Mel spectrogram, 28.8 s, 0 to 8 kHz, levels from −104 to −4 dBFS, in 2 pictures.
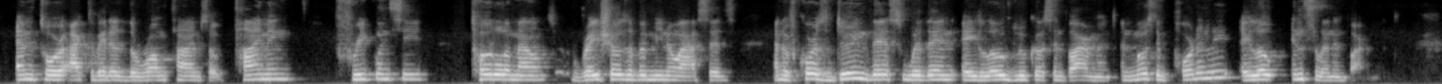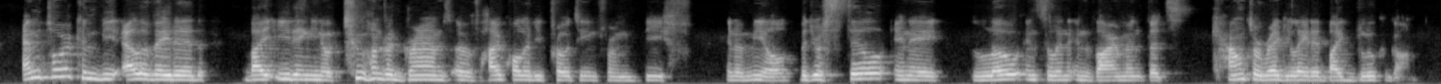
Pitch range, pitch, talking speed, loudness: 145-170 Hz, 155 Hz, 130 wpm, -23 LUFS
